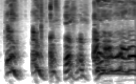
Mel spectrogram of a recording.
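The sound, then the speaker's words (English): A young voice imitates a dingo barking: four quick yappy barks, then one longer drawn-out howl-like bark, loud with no other sounds. “Dingo dogs barking. Can you bark like a dingo dog”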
